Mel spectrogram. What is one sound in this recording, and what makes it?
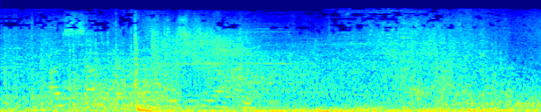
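A large crystal structure explodes with a deep boom.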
